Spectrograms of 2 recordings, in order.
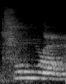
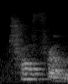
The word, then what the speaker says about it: trough: 얘는 트로우라고 읽기도 하는데 일단 영영사전을 찾아보면 스탠더드 프로넌시에이션은 트로우가 아니라 enough 발음하듯이 트러프라고 되어 있어. 근데 트로우라고 발음해도 틀렸다고 하진 않아.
